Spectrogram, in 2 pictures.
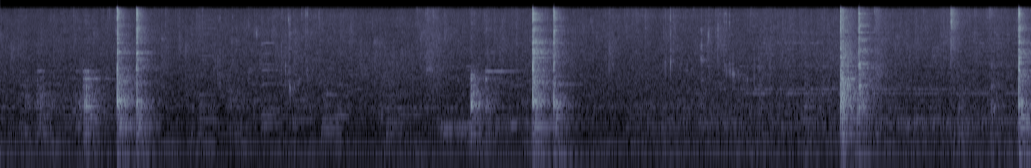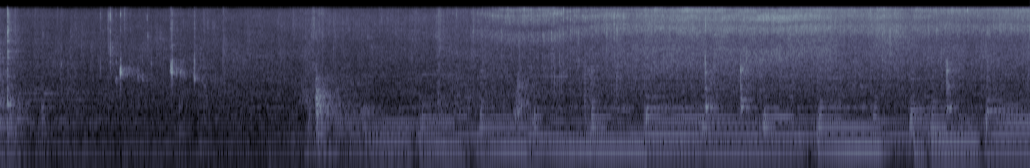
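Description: Scattered sharp knocks and clinks of kitchenware on a wooden worktop. From about fourteen seconds in, sliced onions are sizzling steadily in oil in a wok, with soft background music beneath.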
